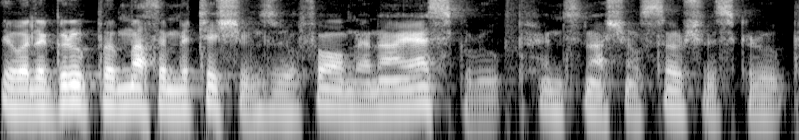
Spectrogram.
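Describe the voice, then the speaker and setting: A man with a Yorkshire accent talks at a very fast pace with ordinary pitch variation. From Yorkshire, Barnsley. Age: 70s. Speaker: history professor. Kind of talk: interview. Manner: halting.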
